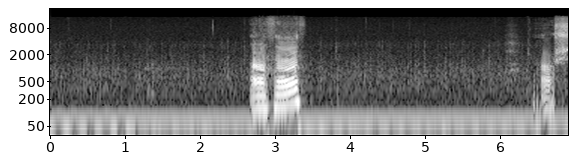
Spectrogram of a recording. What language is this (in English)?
Polish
